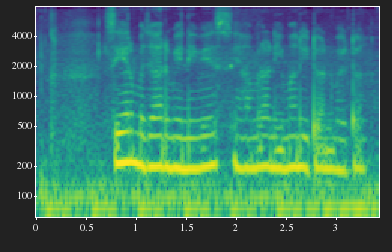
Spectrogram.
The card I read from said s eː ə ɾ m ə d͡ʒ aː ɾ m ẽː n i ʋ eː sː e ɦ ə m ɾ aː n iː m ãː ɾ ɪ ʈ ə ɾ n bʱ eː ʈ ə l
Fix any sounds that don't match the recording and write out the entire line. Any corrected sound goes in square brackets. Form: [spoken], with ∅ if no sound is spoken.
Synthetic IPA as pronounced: s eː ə ɾ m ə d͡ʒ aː ɾ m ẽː n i ʋ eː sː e ɦ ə m ɾ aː n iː m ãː ɾ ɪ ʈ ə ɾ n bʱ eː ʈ ə l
